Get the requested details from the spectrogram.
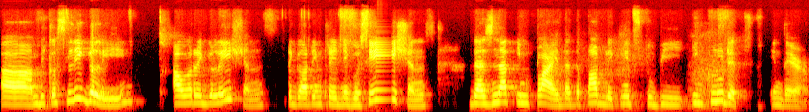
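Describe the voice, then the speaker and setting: A woman's medium-pitched voice has a dark, mellow tone and lively intonation. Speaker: researcher. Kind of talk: seminar presentation. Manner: fast.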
